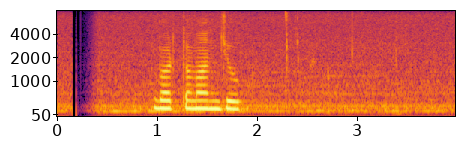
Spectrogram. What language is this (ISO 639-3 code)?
ben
